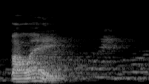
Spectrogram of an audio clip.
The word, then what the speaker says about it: ballet: me skiing not skying ballet notice the T in ballet is a silent letter fencing this is like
